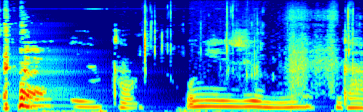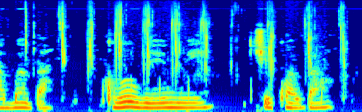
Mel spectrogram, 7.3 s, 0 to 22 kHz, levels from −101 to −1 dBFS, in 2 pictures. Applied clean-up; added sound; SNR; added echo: classical method spectral subtraction.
